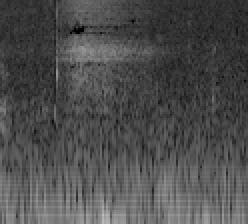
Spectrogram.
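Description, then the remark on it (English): Someone imitates snoring with their voice: a rough, rumbling, breathy snort that drags on for a couple of seconds at moderate volume, with no talking. “You hear snoring.”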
